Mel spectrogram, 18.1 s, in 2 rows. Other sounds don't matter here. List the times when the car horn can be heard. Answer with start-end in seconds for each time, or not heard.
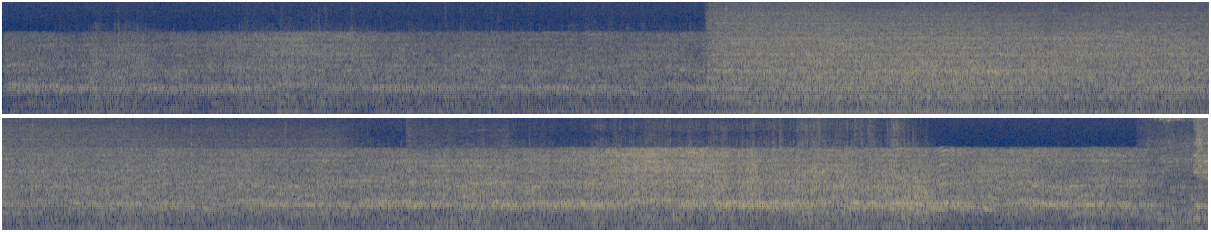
not heard.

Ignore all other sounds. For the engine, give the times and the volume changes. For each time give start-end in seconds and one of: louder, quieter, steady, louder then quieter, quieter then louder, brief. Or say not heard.
5.2-12.9 quieter.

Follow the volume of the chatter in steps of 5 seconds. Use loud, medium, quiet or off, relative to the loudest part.
medium, medium, loud, loud.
